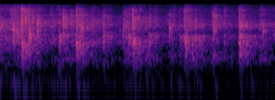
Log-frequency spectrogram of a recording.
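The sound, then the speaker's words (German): A short burst of audience applause, a steady wash of many hands clapping at a moderate level, with no voices over it. “Ein Applaus.”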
